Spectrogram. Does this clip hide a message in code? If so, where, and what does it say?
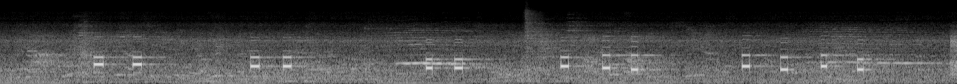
Yes: DTMF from 0.9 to 8.6 s, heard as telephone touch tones, dialled by hand, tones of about 70 ms, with a squelch burst at the end and the noise of a restaurant. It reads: 00 88 44 863 9291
